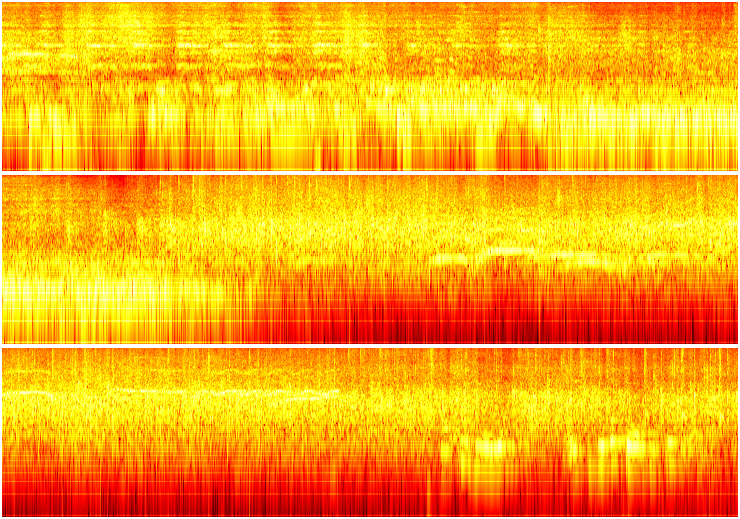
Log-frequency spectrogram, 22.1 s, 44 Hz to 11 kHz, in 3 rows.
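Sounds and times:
music: 0.0s - 9.4s
audience applauding: 6.7s - 22.0s
whoops and whistles: 12.1s - 18.2s.

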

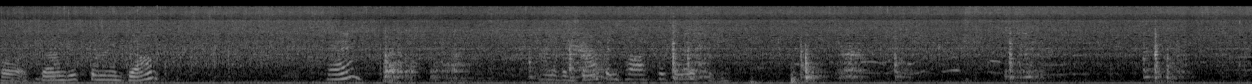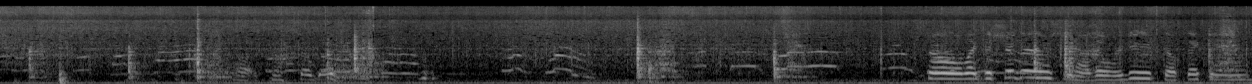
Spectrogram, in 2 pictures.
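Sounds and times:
meat sizzling on a griddle: 0.0s - 25.0s
spatulas clacking on griddle: 3.6s - 16.8s, 18.8s - 25.0s
metal spatulas scraping griddle: 3.7s - 9.4s, 10.0s - 10.6s, 11.4s - 16.7s, 18.8s - 19.5s, 20.2s - 20.6s, 22.0s - 25.0s.

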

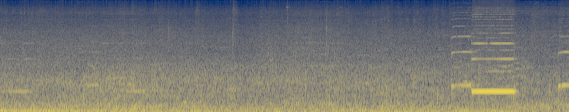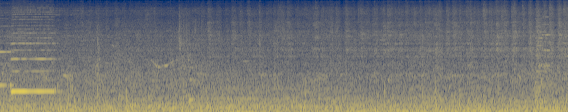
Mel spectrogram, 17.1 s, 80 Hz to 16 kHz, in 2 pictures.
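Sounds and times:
street traffic noise: 0.0s - 17.0s
two-note door chime: 6.8s - 7.8s, 8.4s - 9.4s.

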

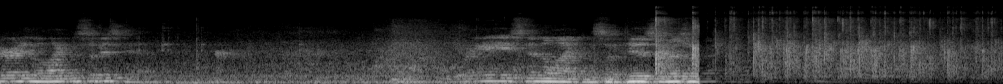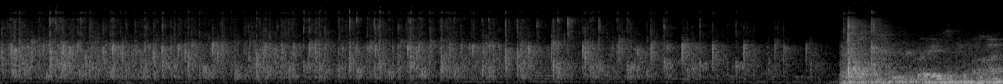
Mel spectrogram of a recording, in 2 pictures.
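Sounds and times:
congregation applauding: 6.6s - 19.0s.

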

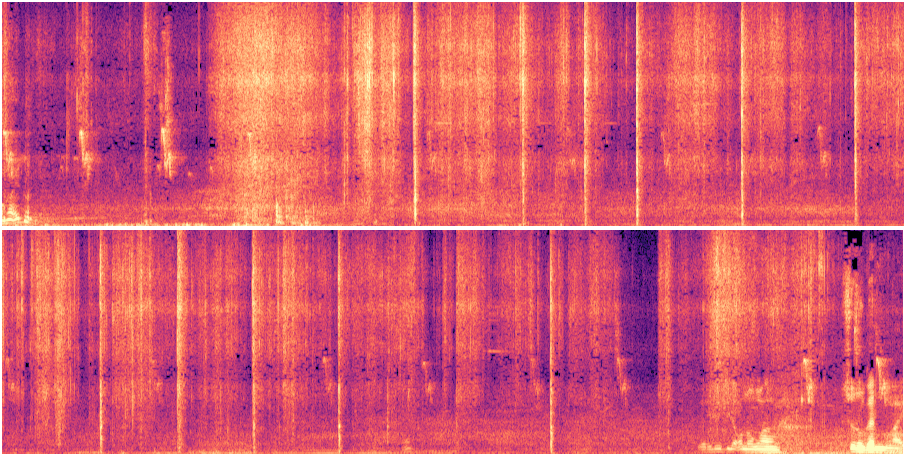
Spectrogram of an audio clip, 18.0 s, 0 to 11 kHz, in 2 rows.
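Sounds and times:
dry leaves rustling: 2.1s - 17.3s
machete chopping on wood: 2.7s - 4.5s, 5.1s - 6.7s, 7.4s - 7.8s, 8.5s - 13.7s, 14.4s - 14.8s.

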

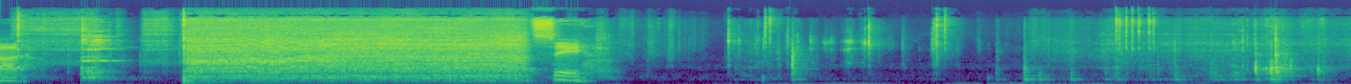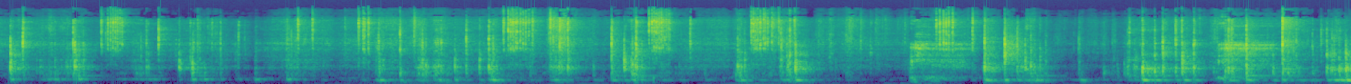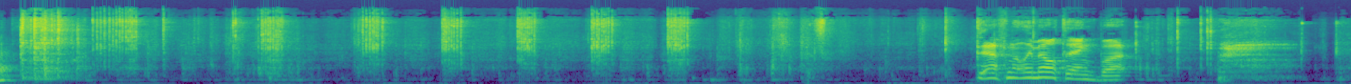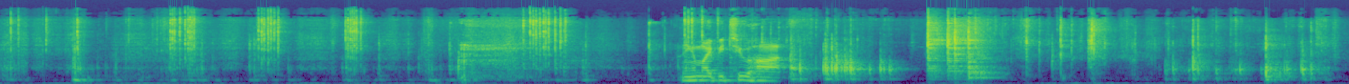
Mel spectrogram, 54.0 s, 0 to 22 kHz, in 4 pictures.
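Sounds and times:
ratchet wrench clicking: 11.1s - 11.6s, 14.5s - 14.8s, 16.5s - 17.3s, 18.5s - 18.9s, 20.0s - 20.3s, 21.0s - 21.3s, 22.8s - 23.3s, 27.9s - 28.5s, 29.3s - 29.9s, 30.6s - 34.0s, 38.8s - 39.2s, 42.2s - 43.4s, 44.0s - 44.2s, 45.8s - 46.2s.

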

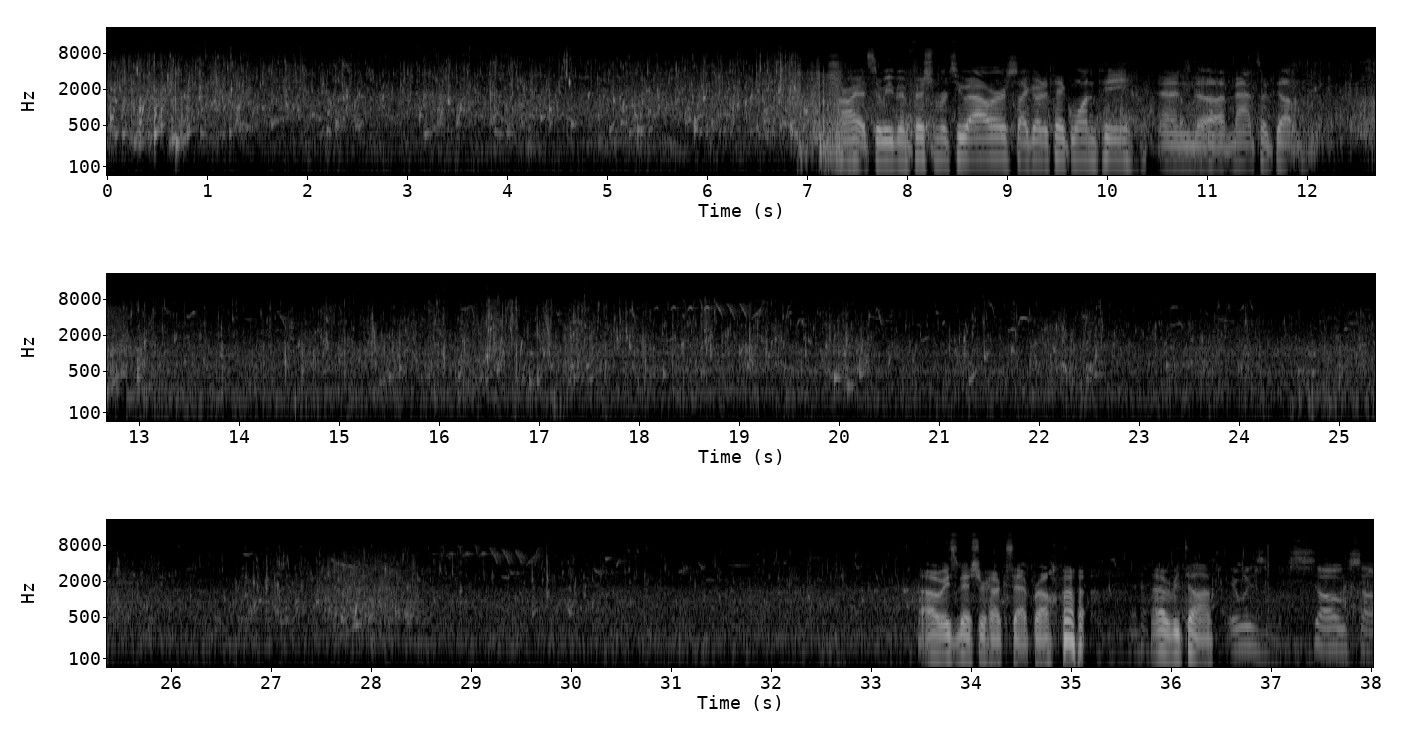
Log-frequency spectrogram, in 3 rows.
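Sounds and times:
river water rushing: 0.0s - 20.5s, 35.7s - 38.0s.

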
